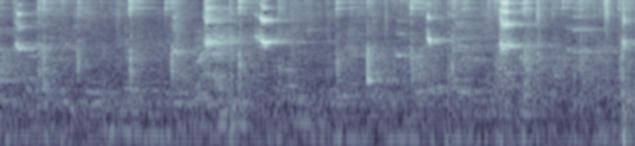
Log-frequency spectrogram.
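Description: Table tennis ball in a rally, striking bats and table with a sharp ping about every half second from about one and a half seconds in, over a low hall rumble.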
